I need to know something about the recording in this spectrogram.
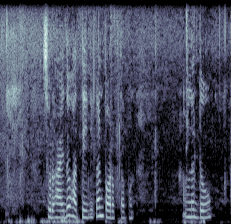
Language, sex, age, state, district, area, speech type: Santali, female, 18-30, West Bengal, Birbhum, rural, spontaneous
